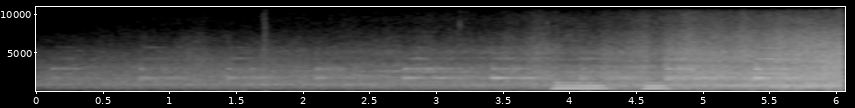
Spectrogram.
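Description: Amtrak passenger train, led by GE P42DC Genesis diesel locomotives, approaching at speed, its rushing noise growing steadily louder. About four seconds in, the locomotive horn sounds two short blasts, the second shorter than the first.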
